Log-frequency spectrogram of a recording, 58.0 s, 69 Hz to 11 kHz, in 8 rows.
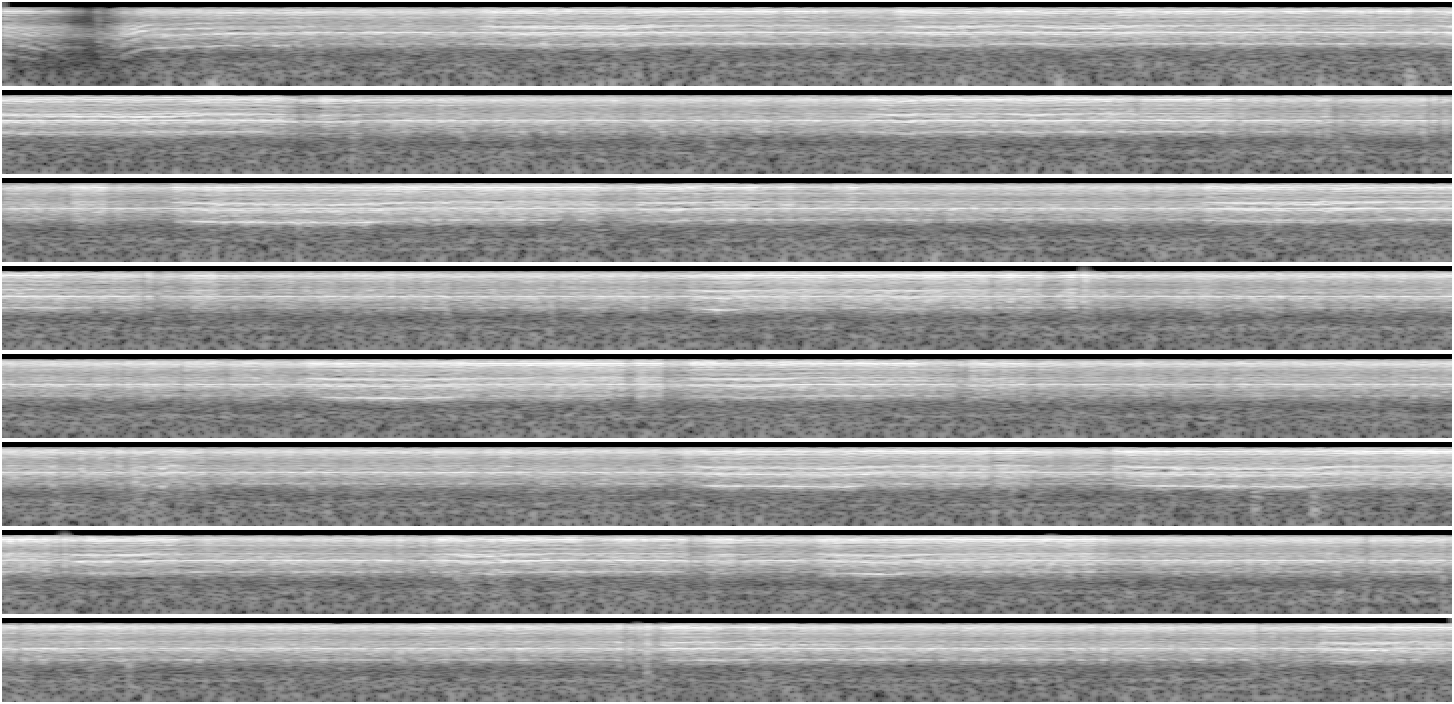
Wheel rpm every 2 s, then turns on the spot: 130, 220, 230, 230, 220, 230, 230, 230, 220, 230, 230, 230, 230, 230, 230, 230, 230, 230, 230, 230, 230, 220, 230, 220, 230, 240, 230, 230, 230.
none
